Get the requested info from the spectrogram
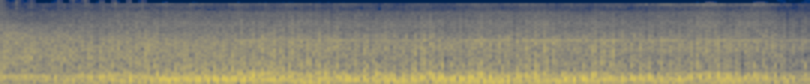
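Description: Helicopter in flight, its rotor blades chopping in a rapid, steady beat. The sound swells in the first second and begins to fade near the end.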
